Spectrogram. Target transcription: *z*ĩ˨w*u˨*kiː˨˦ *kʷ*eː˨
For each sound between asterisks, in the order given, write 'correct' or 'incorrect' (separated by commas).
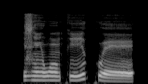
correct, incorrect, correct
